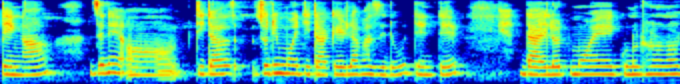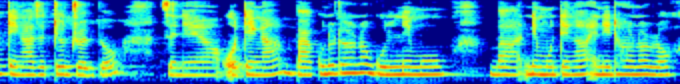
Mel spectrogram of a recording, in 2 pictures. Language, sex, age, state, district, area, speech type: Assamese, female, 18-30, Assam, Tinsukia, urban, spontaneous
